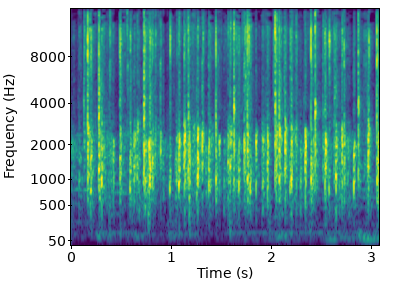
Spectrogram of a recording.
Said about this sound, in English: Thank you for the two people that's clapping.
